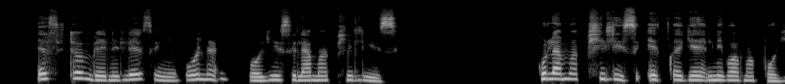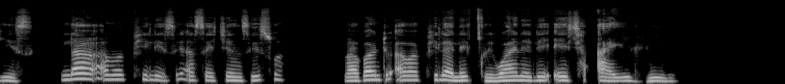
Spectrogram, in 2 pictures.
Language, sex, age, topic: North Ndebele, female, 36-49, health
